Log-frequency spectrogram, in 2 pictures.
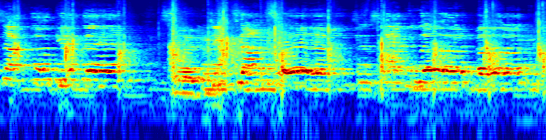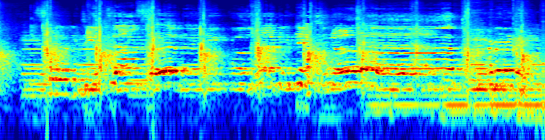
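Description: Voices singing over steady hand clapping, about two claps a second, with little instrumental backing; deep bass notes come in near the end.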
